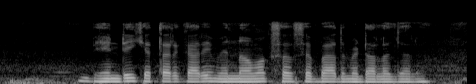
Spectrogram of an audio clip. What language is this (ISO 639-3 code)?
bho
